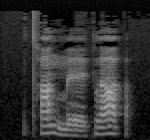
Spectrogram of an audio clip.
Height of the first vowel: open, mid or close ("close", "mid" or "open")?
open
